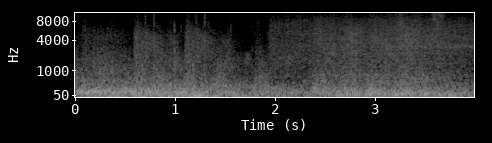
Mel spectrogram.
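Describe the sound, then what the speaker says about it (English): Artillery shells exploding in the mobile strategy game Boom Beach, rumbling low blasts and bursts rolling one after another, fairly faint and distant with continuous battlefield noise. "One artillery, two artillery."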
